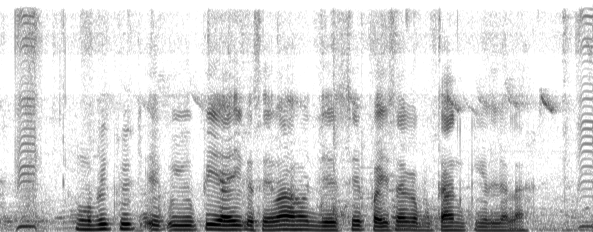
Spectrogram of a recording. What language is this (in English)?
Bhojpuri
